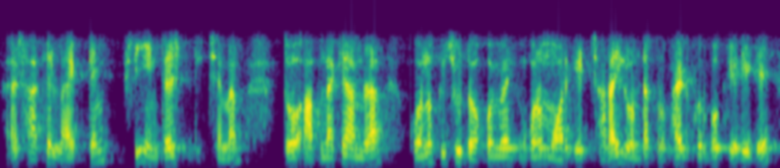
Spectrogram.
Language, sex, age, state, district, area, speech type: Bengali, male, 18-30, West Bengal, Purba Medinipur, rural, conversation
